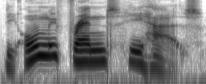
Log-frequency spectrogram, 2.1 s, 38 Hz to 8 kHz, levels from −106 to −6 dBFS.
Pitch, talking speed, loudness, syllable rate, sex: 155 Hz, 145 wpm, -17 LUFS, 3.3 syllables/s, male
